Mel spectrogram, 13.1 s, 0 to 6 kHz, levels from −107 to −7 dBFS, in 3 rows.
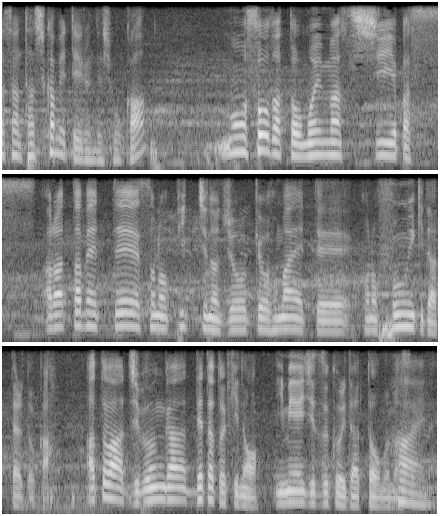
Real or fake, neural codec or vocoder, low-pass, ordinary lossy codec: real; none; 5.4 kHz; none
